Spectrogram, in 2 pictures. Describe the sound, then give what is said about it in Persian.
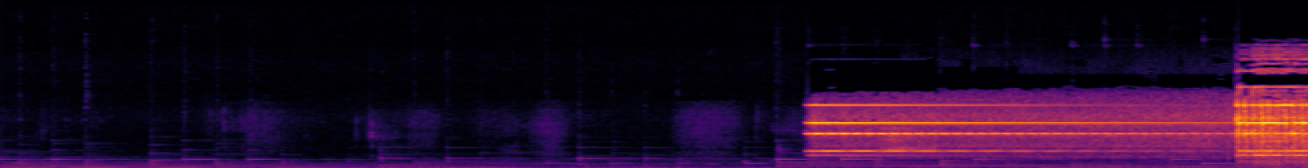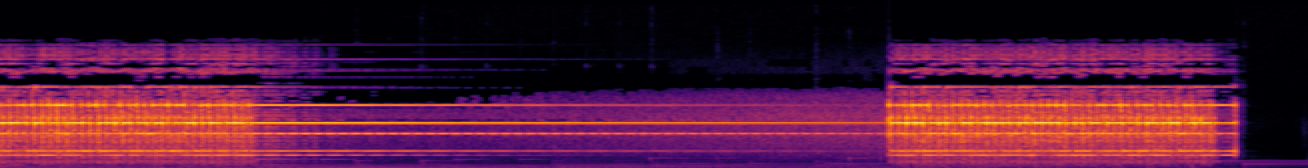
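A telephone bell rings loudly in two long, rattling bursts separated by a short pause, over a steady hum of sustained tones and soft background music. “تلفن زنگ میزنه”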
